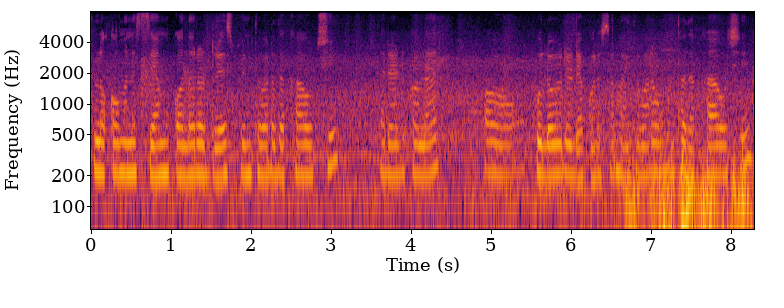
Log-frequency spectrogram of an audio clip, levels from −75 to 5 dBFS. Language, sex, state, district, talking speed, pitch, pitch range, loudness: Odia, female, Odisha, Khordha, 110 wpm, 200 Hz, 200-210 Hz, -17 LUFS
